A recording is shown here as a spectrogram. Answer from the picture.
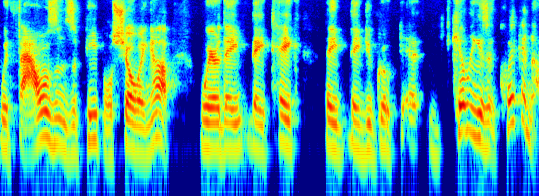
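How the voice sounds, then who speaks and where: A man with an American accent and a normal speaking voice talks at a fairly high pitch with lively intonation over a quiet background. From US South. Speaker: retired army general and history professor. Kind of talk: interview. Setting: phone call.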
